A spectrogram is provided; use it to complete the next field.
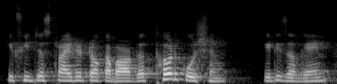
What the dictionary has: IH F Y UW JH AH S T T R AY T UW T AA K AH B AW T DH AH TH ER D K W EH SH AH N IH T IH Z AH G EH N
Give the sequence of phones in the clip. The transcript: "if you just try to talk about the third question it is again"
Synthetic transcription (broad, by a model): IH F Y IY JH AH S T T R AY T UW T AA K AH B AW T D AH T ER D K W EH SH AH N IH T IH Z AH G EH N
